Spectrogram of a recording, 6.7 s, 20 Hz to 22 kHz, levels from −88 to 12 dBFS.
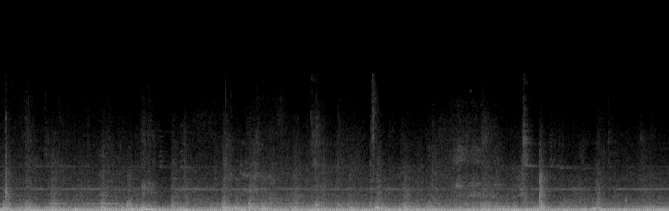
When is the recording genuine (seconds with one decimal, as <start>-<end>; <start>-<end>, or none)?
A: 0.0-2.8; 3.3-6.2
